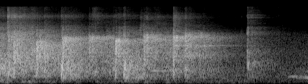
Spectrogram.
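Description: A classroom of students claps in unison, sharp rhythmic bursts landing about every quarter second, loud and close, then tapering off into a last few scattered claps.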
